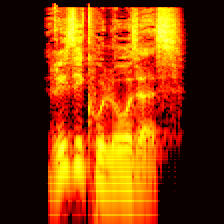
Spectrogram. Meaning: strong/mixed nominative/accusative neuter singular of risikolos
- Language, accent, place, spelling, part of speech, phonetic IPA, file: German, Germany, Berlin, risikoloses, adjective, [ˈʁiːzikoˌloːzəs], De-risikoloses.ogg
